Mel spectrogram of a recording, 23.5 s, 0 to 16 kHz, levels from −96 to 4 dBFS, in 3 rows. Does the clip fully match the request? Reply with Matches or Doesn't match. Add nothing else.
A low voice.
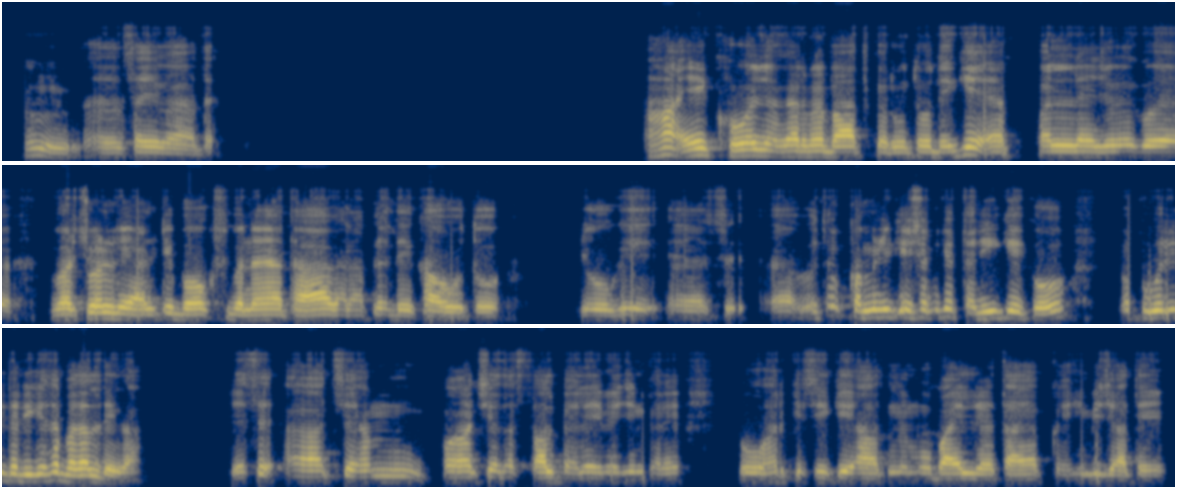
Matches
